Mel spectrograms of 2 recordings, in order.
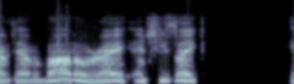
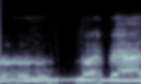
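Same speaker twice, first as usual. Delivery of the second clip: mock frightened, scared, backing-down tone; 3 semitones higher than usual. Retelling a confrontation, speaker quotes the man who snatched the bottle: imitating a scared apology. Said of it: "he got all scared and he's like".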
